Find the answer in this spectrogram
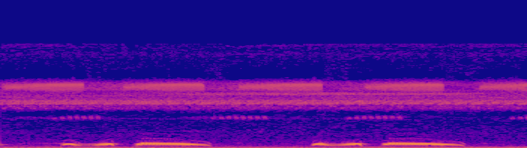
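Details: Luring call of a female spotted dove: two phrases, each of two quick short coos and then a long wavering coo that drops at the end. A faint high hiss runs throughout.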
